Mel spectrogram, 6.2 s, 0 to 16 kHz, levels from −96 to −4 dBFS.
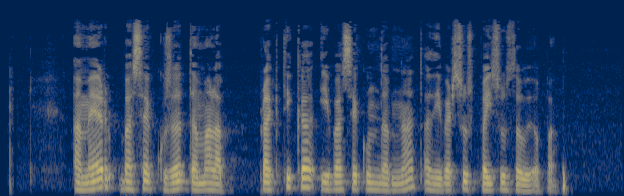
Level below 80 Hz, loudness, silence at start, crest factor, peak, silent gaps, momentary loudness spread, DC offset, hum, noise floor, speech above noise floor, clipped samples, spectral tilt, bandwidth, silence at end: -74 dBFS; -32 LUFS; 0.75 s; 22 dB; -10 dBFS; none; 8 LU; under 0.1%; none; -65 dBFS; 33 dB; under 0.1%; -4.5 dB/octave; 11 kHz; 0.55 s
